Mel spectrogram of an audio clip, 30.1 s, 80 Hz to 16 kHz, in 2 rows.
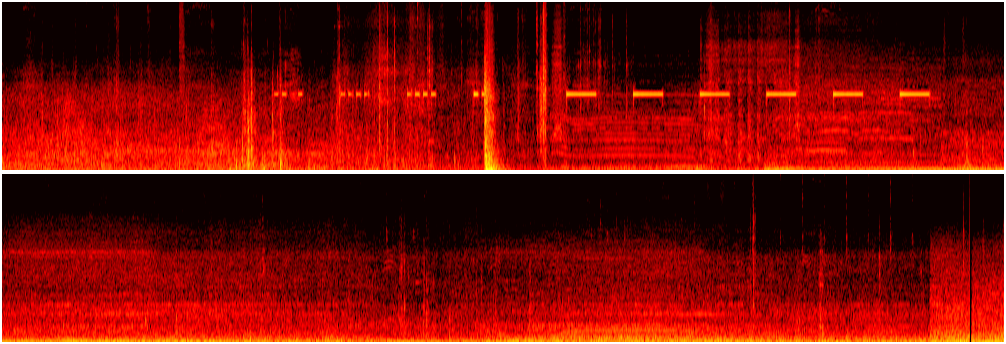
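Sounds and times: car warning chime beeping: 4.1s - 7.2s, 8.5s - 14.0s
car door thudding shut: 7.2s - 7.6s
starter motor whirring: 10.5s - 13.7s.

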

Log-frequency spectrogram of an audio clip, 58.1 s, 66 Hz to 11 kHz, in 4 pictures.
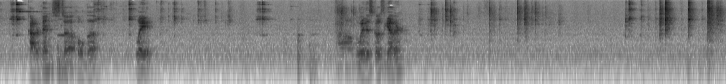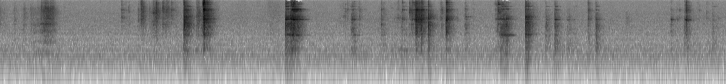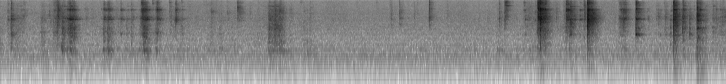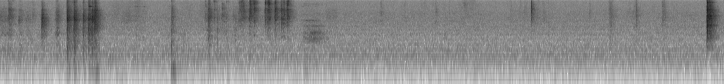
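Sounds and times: metallic clinks and knocks: 0.2s - 6.4s.

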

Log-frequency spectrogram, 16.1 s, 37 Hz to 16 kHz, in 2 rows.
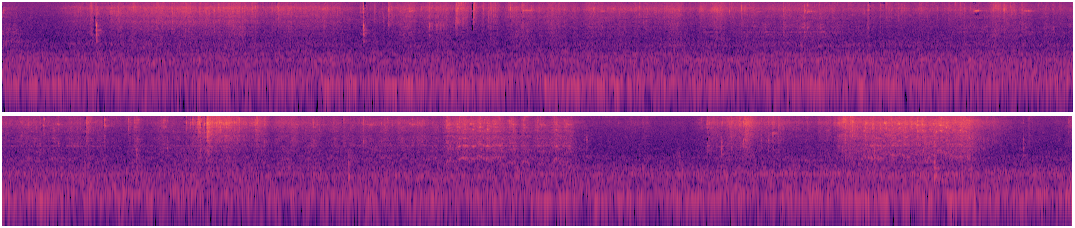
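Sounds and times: tyres crackling over dry leaves: 0.5s - 12.4s, 13.2s - 15.6s
toy car motor whirring: 9.5s - 12.4s, 14.3s - 15.5s.

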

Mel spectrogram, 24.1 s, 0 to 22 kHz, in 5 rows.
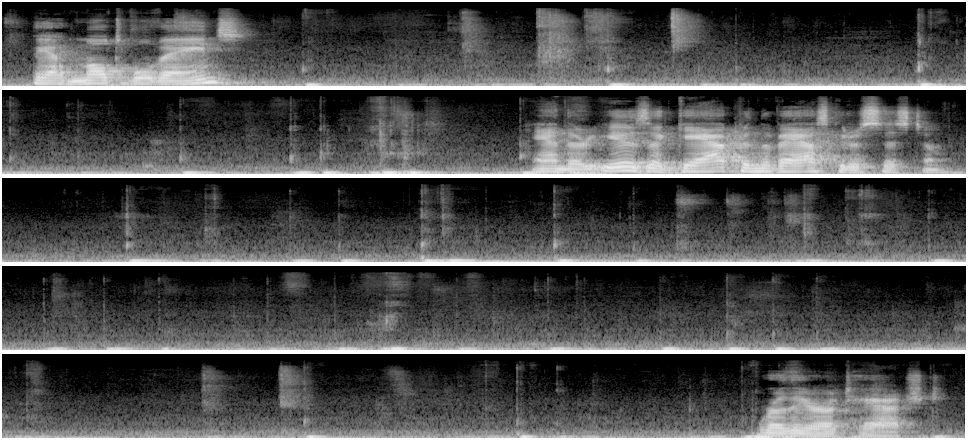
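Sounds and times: stylus tapping on tablet: 1.4s - 1.7s, 4.5s - 7.9s, 10.2s - 19.6s, 20.3s - 23.4s.

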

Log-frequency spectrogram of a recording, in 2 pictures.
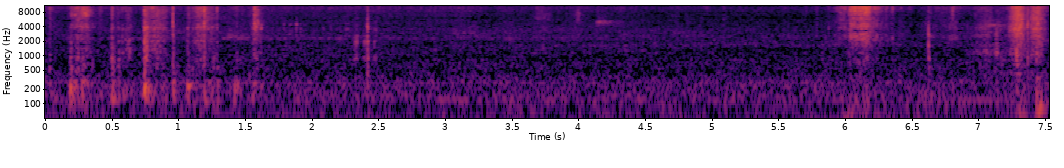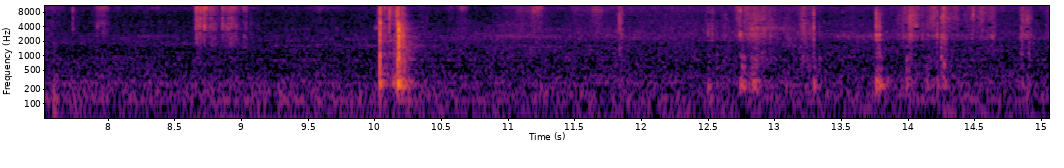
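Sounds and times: plastic tub rustles and scrapes: 0.0s - 1.7s, 5.9s - 6.4s, 12.5s - 15.0s.

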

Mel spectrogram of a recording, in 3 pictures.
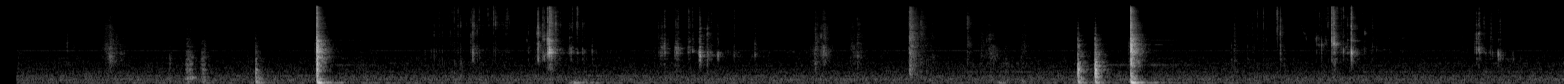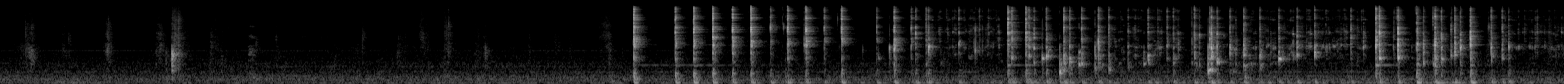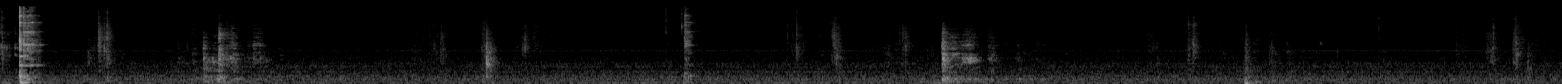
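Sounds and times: eggs cracked on bowl rim: 12.4s - 13.8s, 22.4s - 31.7s
fork beating eggs in bowl: 22.0s - 31.8s.

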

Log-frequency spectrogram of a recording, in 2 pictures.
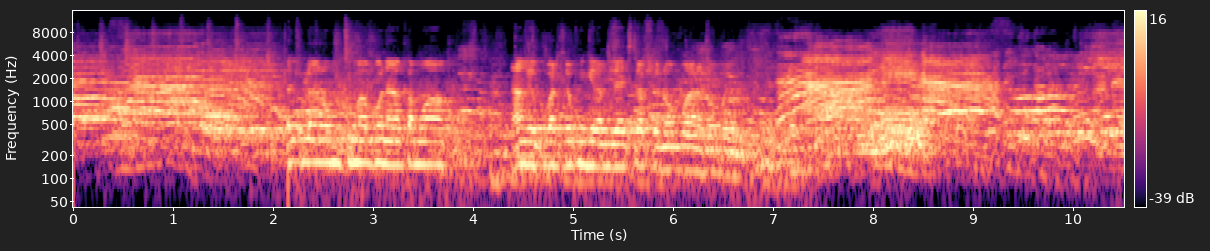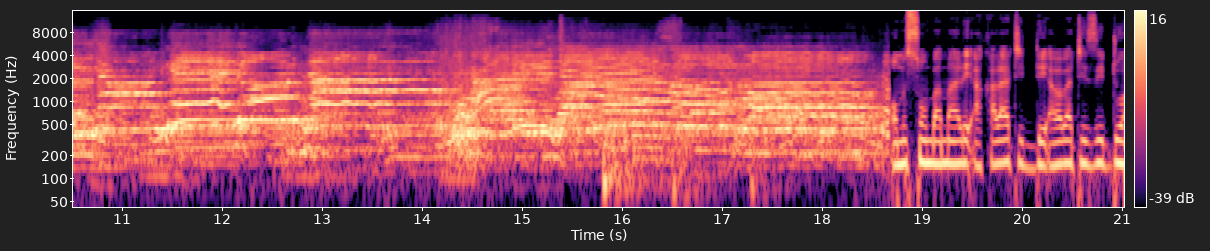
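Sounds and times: choir singing a hymn: 0.0s - 2.0s, 7.0s - 18.7s.

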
